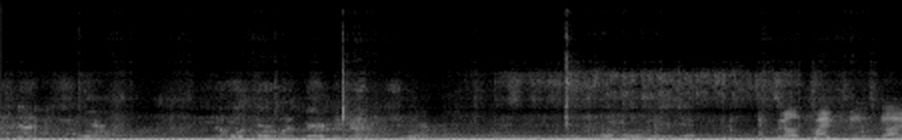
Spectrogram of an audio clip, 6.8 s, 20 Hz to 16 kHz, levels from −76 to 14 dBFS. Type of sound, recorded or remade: remade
